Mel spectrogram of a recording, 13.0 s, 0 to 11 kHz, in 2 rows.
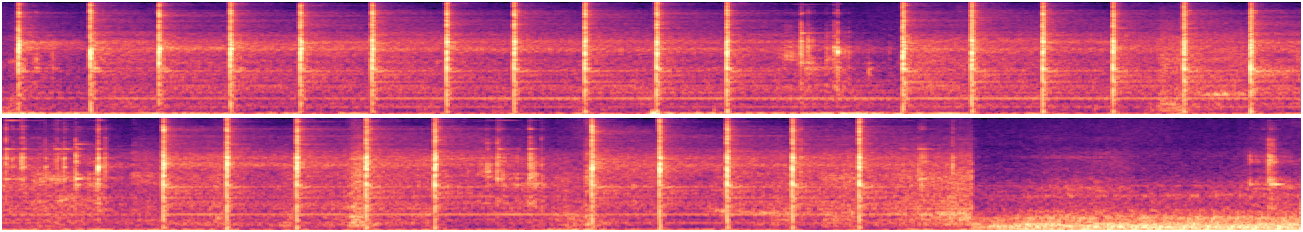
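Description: Rapid metallic hammer strikes on a brass punch while fitting steering brakes to an FV4005 tank, about two blows per second in a steady, loud, close series that stops near the end, leaving a low rumble.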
